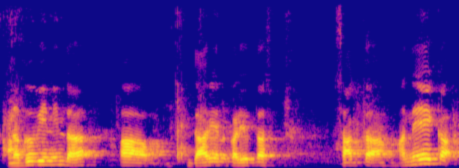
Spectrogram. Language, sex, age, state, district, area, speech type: Kannada, male, 18-30, Karnataka, Bellary, rural, spontaneous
